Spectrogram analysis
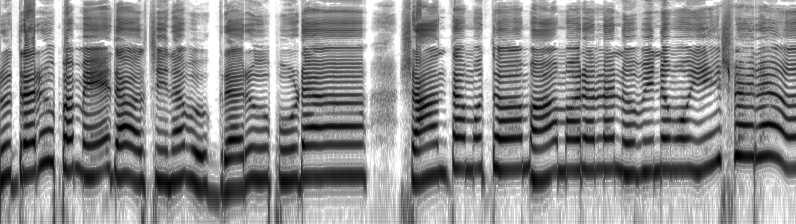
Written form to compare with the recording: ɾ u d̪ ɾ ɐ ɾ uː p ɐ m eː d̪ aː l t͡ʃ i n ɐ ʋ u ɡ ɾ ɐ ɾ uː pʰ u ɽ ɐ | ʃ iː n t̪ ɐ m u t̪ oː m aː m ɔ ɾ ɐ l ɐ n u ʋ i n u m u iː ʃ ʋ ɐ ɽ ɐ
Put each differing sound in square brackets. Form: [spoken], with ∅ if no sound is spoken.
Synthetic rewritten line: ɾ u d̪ ɾ ɐ ɾ uː p ɐ m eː d̪ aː l t͡ʃ i n ɐ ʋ u ɡ ɾ ɐ ɾ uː [p] u ɽ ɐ | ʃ [aː] n t̪ ɐ m u t̪ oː m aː m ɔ ɾ ɐ l ɐ n u ʋ i n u m u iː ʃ ʋ ɐ [ɾ] ɐ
